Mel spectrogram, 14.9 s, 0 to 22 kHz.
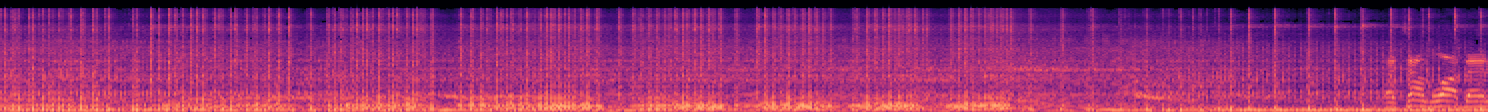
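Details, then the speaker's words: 1989 Honda Pilot FL400R two-stroke after engine rebuild, first start cold; raspy crackle revving unevenly, but the earlier rough bearing-like grinding rumble is gone; engine runs clean. "it just sounded rough rough rough just sounded like bearings just really rough bearings just making a a lot of noise but definitely not doing that now"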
